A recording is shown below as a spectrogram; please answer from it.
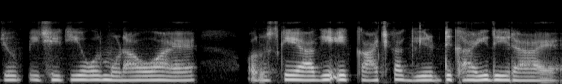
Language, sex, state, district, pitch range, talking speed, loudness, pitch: Hindi, female, Punjab, Kapurthala, 195-210 Hz, 190 wpm, -17 LUFS, 200 Hz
